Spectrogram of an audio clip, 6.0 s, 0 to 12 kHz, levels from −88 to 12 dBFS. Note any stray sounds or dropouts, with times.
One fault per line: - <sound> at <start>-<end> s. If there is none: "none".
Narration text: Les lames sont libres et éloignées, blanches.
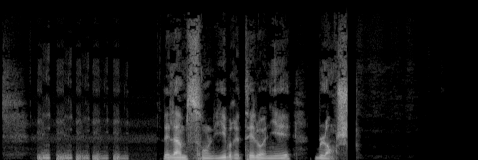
- laugh at 0.5-1.6 s
- dropout at 4.3-4.5 s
